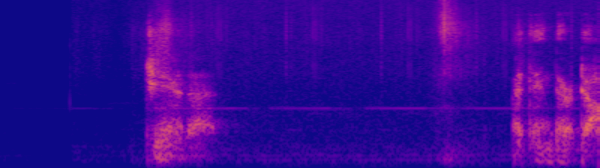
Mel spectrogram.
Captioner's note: low beeping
